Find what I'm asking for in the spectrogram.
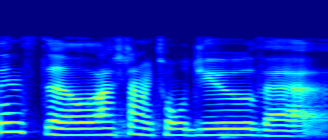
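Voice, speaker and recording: Speaking very slowly, a woman with a Quebec accent uses a fairly low pitch. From Quebec, Canada. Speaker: vlogger. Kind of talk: casual vlog monologue. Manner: halting, many fillers.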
